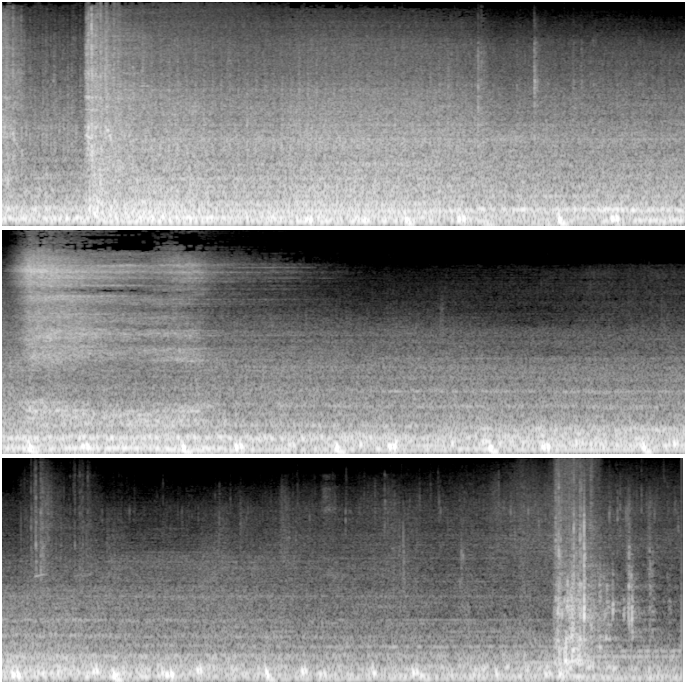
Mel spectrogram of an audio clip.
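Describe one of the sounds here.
A generator engine rumbles steadily.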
